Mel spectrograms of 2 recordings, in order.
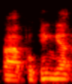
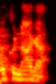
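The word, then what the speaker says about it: Fukunaga: Carrie Joey Fukinga. I mispronounced that and I apologize. Okunaga. Yes, thank you.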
